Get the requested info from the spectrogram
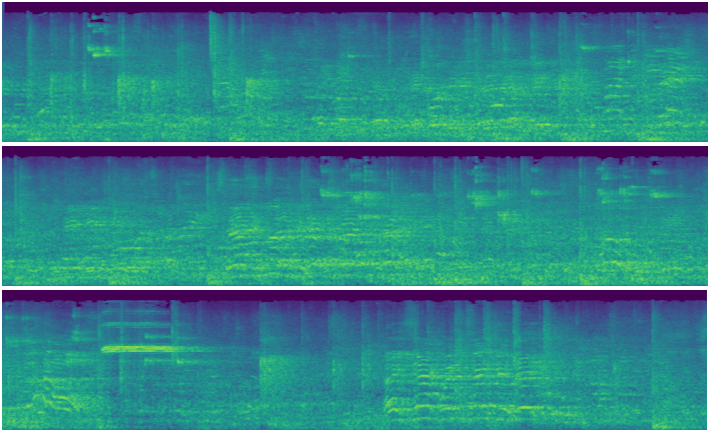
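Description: Basketball dribbling and shoes on a hardwood gym floor, with spectators' voices echoing through the gymnasium. A short, high referee's whistle sounds about three-quarters of the way through.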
